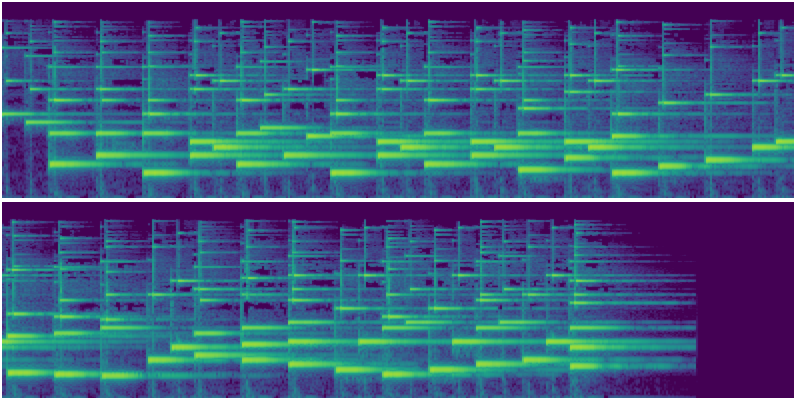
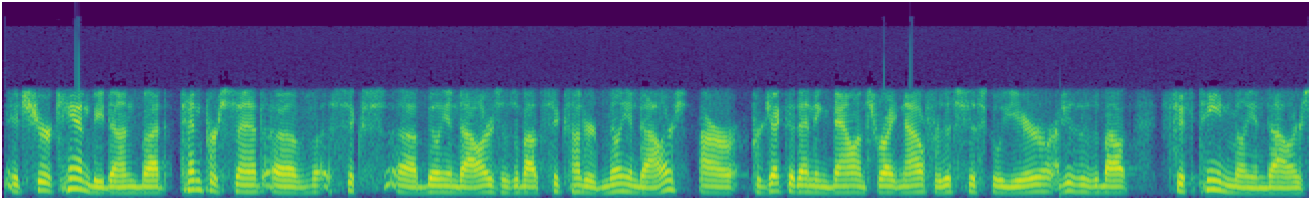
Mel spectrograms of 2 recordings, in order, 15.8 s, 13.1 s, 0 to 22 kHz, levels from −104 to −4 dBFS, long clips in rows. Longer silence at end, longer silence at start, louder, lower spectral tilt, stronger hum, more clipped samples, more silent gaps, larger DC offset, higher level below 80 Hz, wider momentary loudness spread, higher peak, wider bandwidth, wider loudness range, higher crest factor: first, 1.35 s vs 0 s; about the same, 0 s vs 0.05 s; second, -21 LUFS vs -16 LUFS; second, 3.5 dB/octave vs -8.5 dB/octave; neither; neither; neither; neither; second, -76 dBFS vs -68 dBFS; about the same, 5 LU vs 6 LU; second, -6 dBFS vs 0 dBFS; first, 15.5 kHz vs 4.2 kHz; about the same, 2 LU vs 1 LU; about the same, 16 dB vs 16 dB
